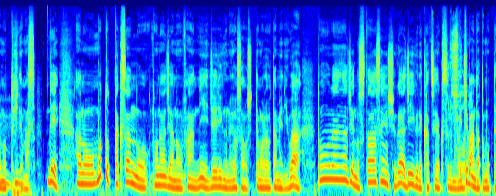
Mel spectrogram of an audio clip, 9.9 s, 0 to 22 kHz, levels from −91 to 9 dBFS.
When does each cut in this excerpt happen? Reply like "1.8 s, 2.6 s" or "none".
8.1 s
